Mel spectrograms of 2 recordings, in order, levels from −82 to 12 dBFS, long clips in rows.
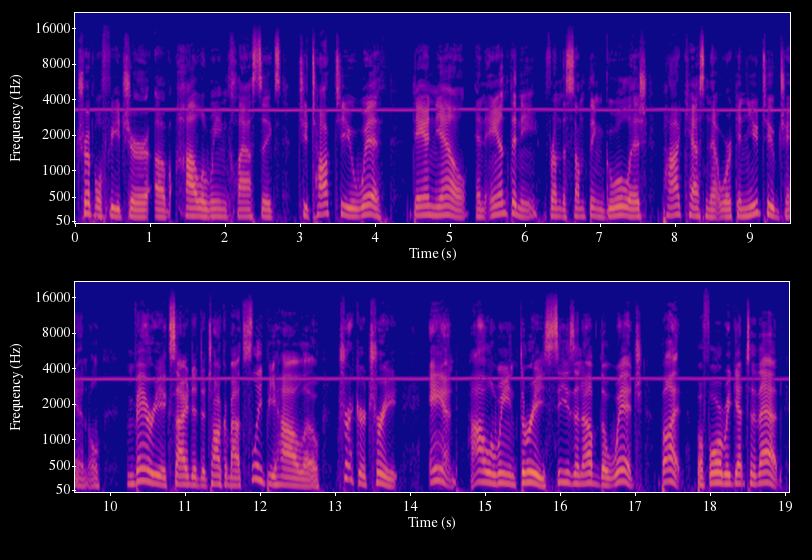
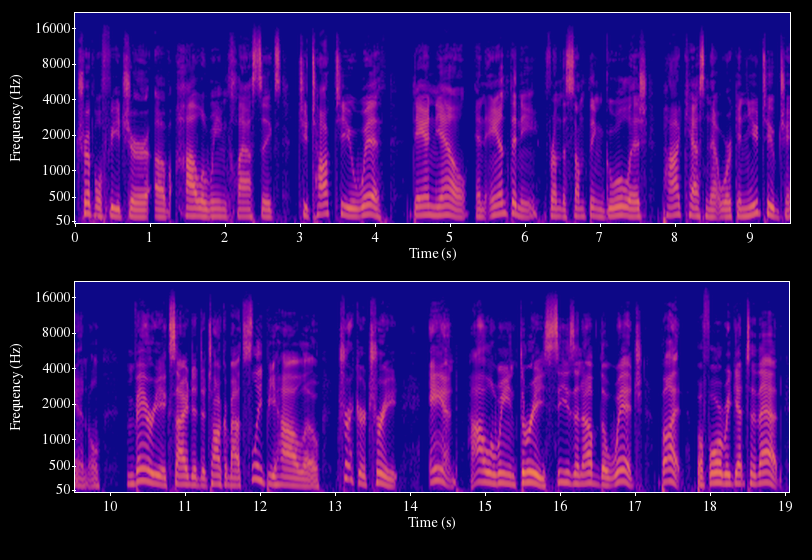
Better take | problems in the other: second | high-pitched whine; noticeable; throughout; 3.5 kHz, 20 dB below the speech

